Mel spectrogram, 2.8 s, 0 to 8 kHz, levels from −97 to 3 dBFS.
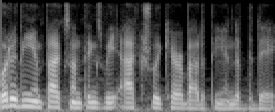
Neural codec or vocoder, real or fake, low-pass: none; real; 7.2 kHz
